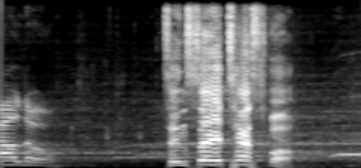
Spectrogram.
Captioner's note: audience applauding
